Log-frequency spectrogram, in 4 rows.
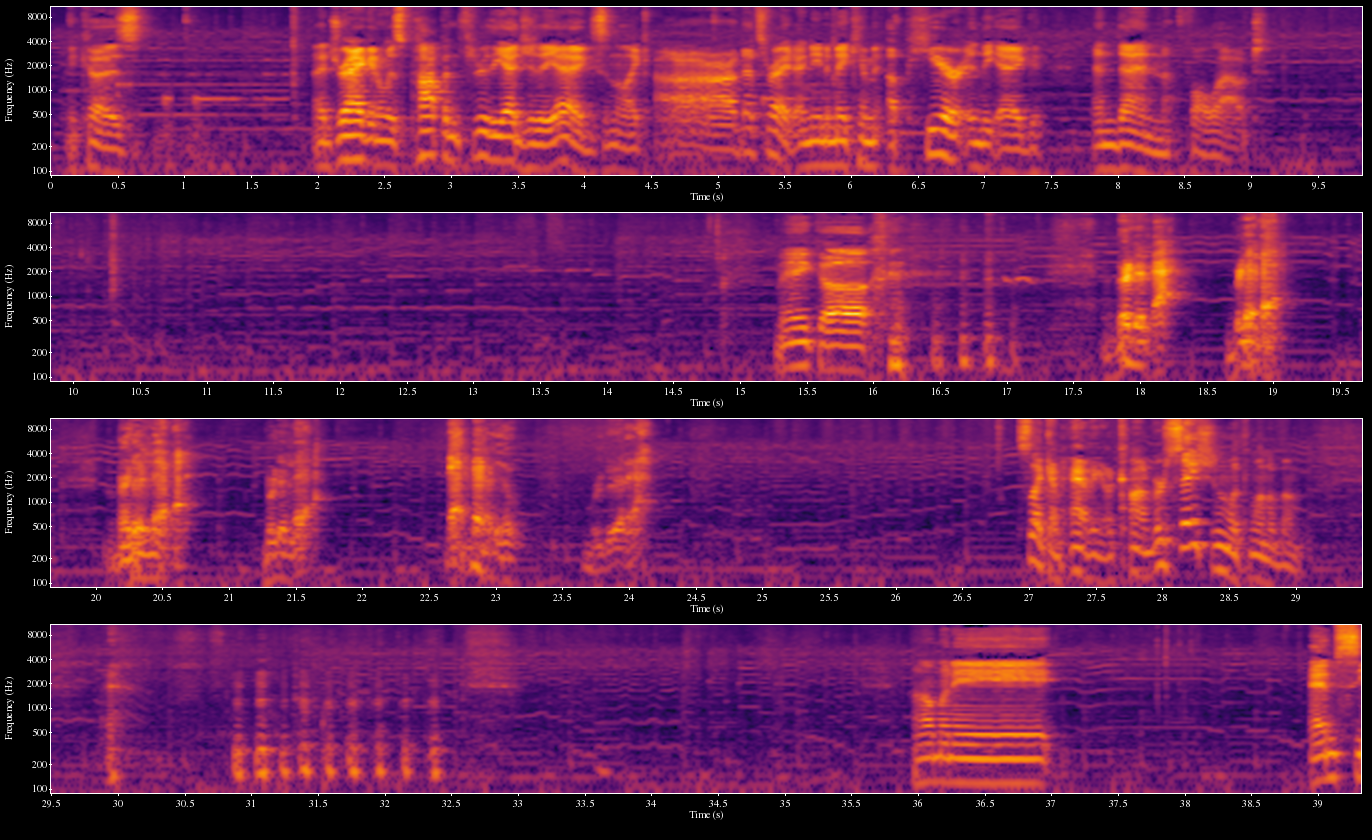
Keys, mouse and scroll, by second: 0.1 click, 1.6 space, 2.2-5.0 drag, 5.0 space, 6.3-8.4 drag, 6.3 space, 12.1 ctrl+s.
